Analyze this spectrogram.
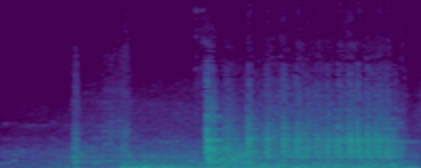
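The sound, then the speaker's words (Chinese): An old car engine turns over with a few rough bursts, then keeps running in a steady, noisy, uneven rumble with rattling knocks. “哎，我看这辆车真的是开了太多年了，车已经老了。”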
